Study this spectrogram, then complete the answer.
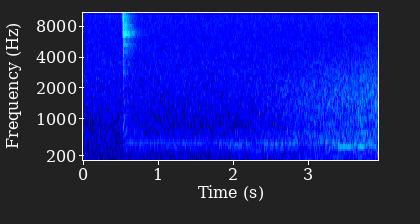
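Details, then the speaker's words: DIY Arduino-controlled shop air cleaner fan switched to low speed via relay: after a click it settles into a quiet, steady low hum with no rattle, normal low-speed running. "that's a pretty quiet hum that's clearly low-speed now I'll press the up which would be high-speed"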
